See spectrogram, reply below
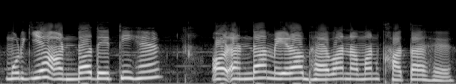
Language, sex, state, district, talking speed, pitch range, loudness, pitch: Hindi, female, Bihar, Patna, 145 wpm, 245-285 Hz, -11 LUFS, 260 Hz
